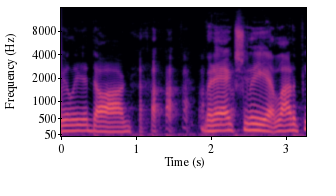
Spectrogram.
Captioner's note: laughing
